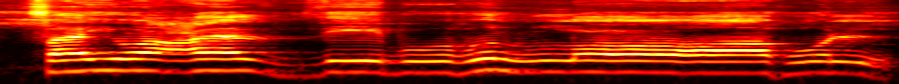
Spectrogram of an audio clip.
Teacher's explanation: খাড়া জাবার আলিফ মাদ্দার সমতুল্য এক আলিফ টান দিয়ে পড়বো।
